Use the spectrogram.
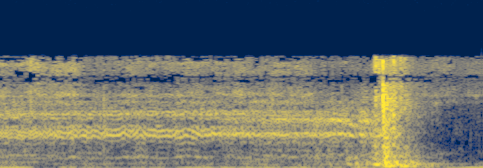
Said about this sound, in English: Come on in. Shut the door.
